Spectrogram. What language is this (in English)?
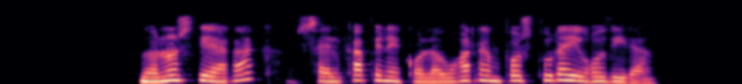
Basque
